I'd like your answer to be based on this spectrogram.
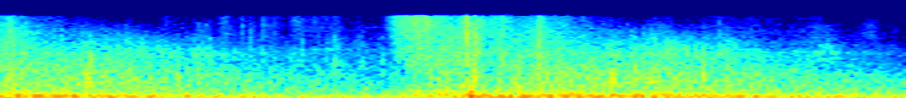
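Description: A Confringo fire spell bursts in Hogwarts Legacy with a single moderate explosive thump and a crackling tail, set against a steady low background rumble.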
